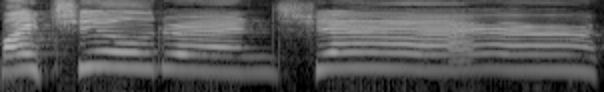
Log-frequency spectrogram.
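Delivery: yelled out high and slow.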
